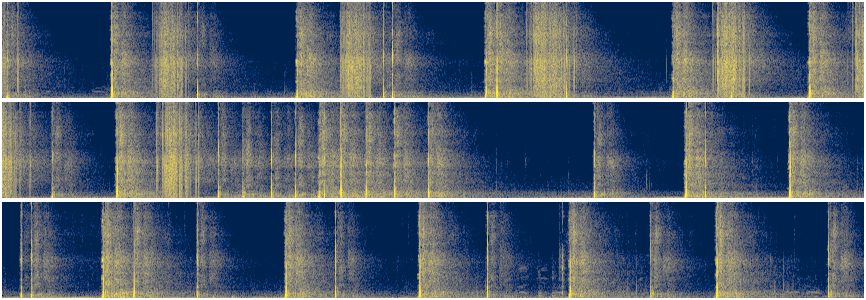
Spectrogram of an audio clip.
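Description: Aerial fireworks going off shot after shot, a sharp bang roughly every second or so, each followed by crackling. About halfway through comes a faster, denser run of crackling breaks.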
